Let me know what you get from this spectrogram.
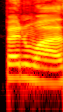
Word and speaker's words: Benoit: Benoit is correct. – Okay, that's how you pronounce it.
